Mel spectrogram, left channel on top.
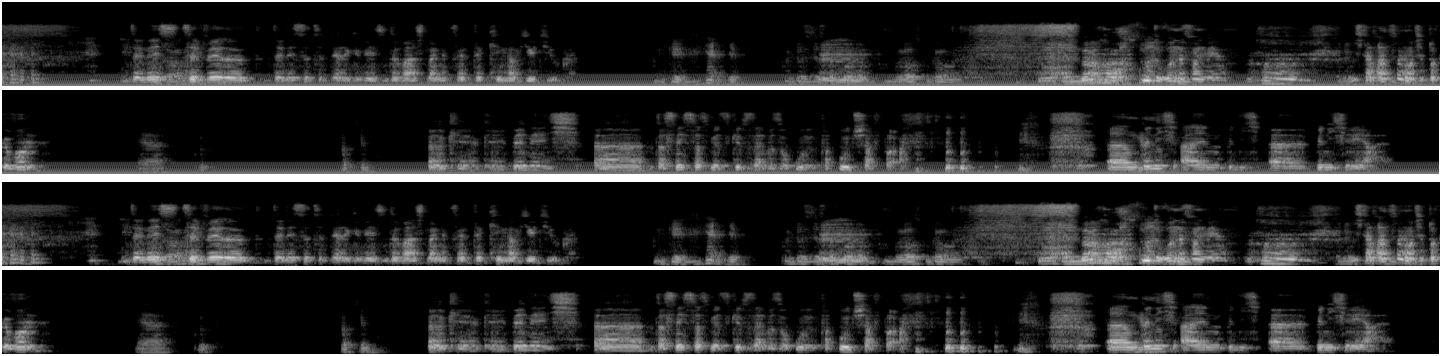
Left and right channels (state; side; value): noise; left; hum, 12 dB below the sound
